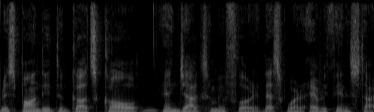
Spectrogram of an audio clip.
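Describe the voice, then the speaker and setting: A man of medium pitch speaks with an Argentine accent. His intonation stays fairly even. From Argentina. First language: Spanish. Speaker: pastor and church planter. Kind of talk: podcast interview. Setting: recorded live in Orlando.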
